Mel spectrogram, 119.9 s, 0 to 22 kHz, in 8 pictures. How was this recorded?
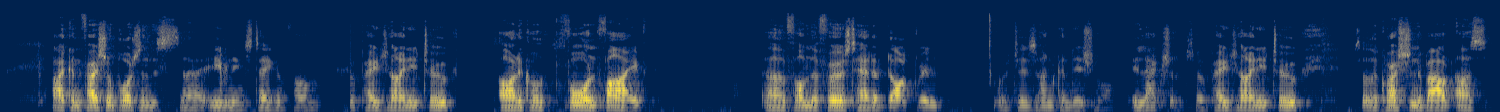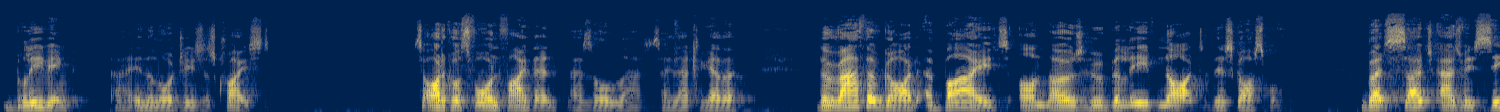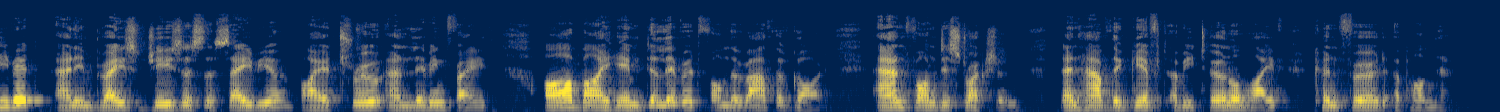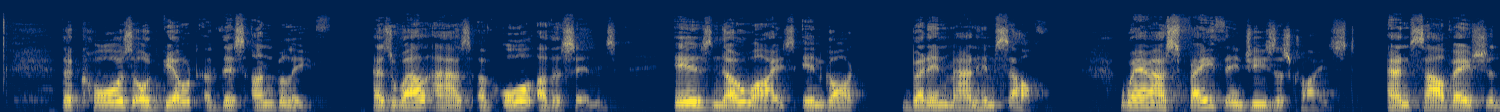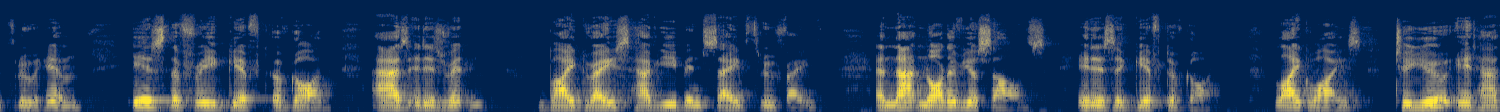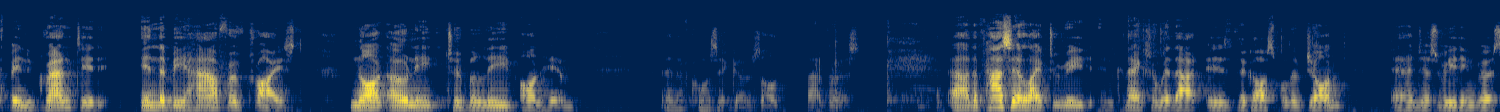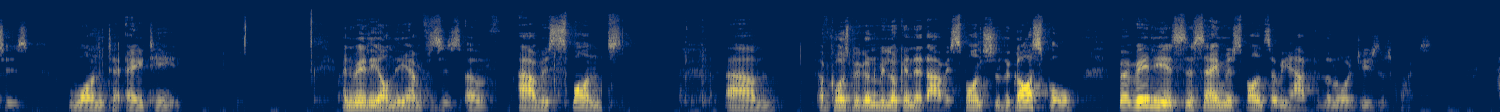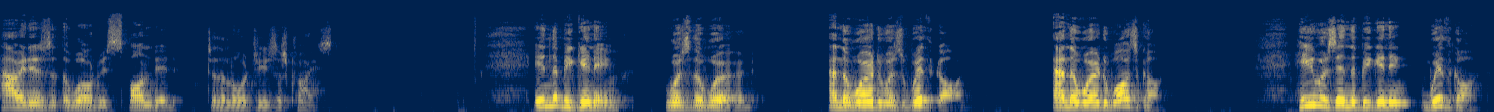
Canons of Dordt 2023 Passage: John 1:1-18 Service Type: Evening Service Topics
